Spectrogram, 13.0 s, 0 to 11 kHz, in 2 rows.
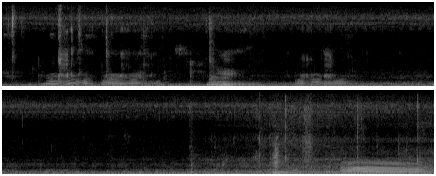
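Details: Kitten chewing fish bones, recorded Wednesday 17 July 2019 in Kuala Kapuas, Central Kalimantan. Several short mews come in the first seconds, then a pause, and finally a longer, steady wavering meow near the end over low hum.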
